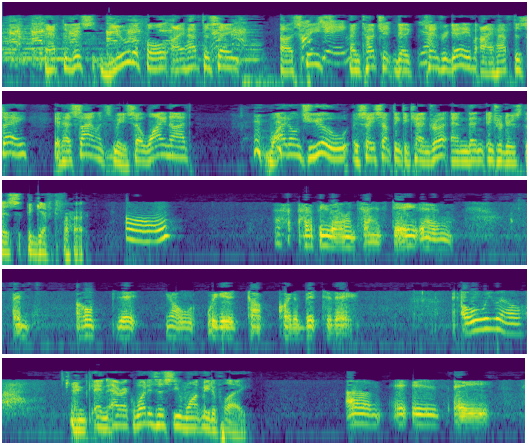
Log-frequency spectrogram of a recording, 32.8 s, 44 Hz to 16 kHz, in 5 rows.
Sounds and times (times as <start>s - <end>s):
Speech: 0.6s - 9.0s, 9.7s - 14.2s, 27.0s - 29.4s.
